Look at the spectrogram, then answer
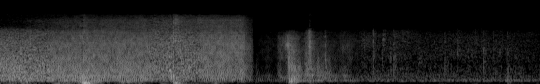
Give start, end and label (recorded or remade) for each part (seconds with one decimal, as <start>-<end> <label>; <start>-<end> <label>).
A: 0.0-0.5 recorded; 0.5-1.5 remade; 1.5-2.0 recorded; 2.0-3.6 remade; 3.6-5.4 recorded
